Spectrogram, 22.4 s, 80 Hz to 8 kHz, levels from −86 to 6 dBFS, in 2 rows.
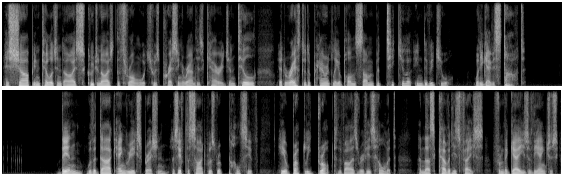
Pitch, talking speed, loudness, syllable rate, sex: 110 Hz, 155 wpm, -20 LUFS, 5.1 syllables/s, male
